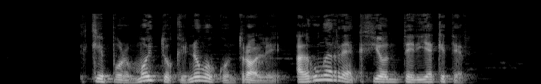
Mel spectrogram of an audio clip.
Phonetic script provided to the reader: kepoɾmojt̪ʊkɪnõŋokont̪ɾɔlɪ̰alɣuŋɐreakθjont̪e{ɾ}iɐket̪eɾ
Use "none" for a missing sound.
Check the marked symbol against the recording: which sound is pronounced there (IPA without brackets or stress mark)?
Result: ɾ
